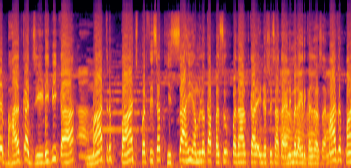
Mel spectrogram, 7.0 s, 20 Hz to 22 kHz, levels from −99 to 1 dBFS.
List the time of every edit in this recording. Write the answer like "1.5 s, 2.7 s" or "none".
none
